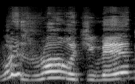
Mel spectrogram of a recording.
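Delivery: mock outburst at someone, tickled by it; exasperated movie quote. Co-host quoting a hormone-pilled wrestler, mock exasperated. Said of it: "He's like".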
